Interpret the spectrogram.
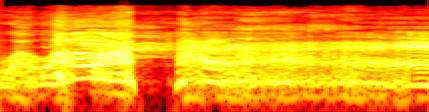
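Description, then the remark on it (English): A person voices a dog bark, a loud, strained vocal yelp followed after a brief pause by a longer, drawn-out groaning howl, raspy and mid-pitched. “I'll do a little bark though.”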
